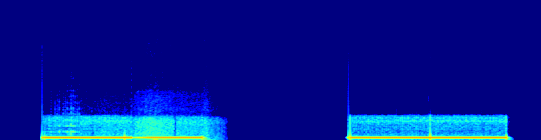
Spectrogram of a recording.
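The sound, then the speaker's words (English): An outgoing phone call placed from a radio show in the Bay Area rings twice, each ring a steady, loud electronic tone lasting about two seconds, separated by a pause of silence, with no one talking. “Let's call him and figure it out.”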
